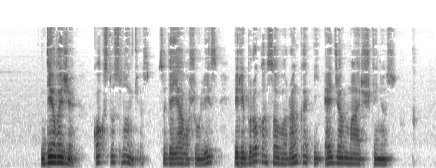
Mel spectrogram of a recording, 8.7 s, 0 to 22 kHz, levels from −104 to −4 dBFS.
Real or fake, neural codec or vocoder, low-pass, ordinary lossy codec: fake; vocoder, 48 kHz, 128 mel bands, Vocos; 14.4 kHz; MP3, 48 kbps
